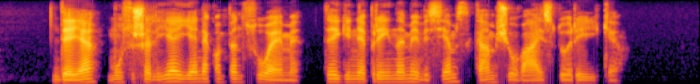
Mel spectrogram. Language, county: Lithuanian, Klaipėda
